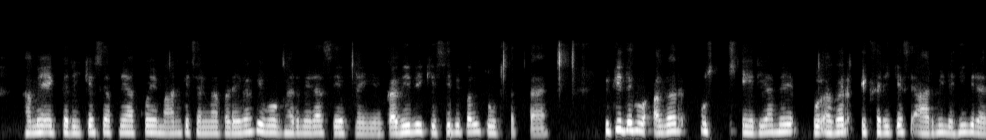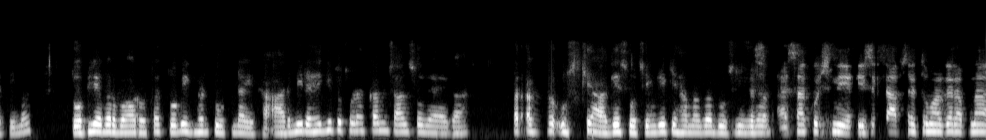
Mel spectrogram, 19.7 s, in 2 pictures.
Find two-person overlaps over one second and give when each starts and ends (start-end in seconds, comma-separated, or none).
none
